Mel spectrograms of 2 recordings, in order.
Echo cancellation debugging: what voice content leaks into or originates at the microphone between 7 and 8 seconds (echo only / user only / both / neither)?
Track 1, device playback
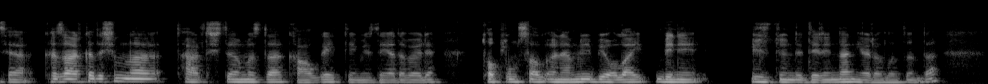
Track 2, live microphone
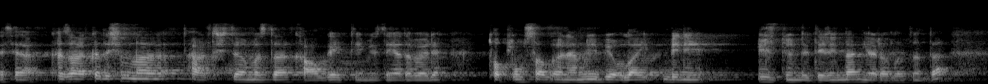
echo only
